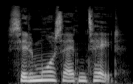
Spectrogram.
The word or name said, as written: selvmordsattentat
